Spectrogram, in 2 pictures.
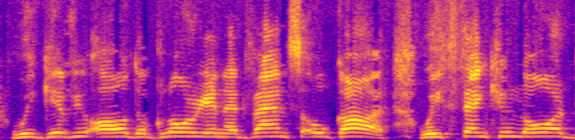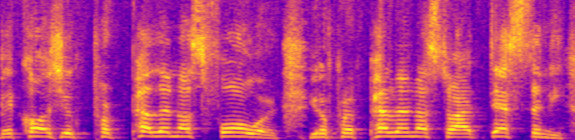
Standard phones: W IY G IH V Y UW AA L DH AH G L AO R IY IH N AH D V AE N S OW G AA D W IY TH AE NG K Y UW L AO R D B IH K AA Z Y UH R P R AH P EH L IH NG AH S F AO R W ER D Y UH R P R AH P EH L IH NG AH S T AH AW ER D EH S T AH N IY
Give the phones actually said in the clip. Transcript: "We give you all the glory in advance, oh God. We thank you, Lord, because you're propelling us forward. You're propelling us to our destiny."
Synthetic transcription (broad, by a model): W IY G IH V Y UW AA L DH AH G L AO R IY IH N AH D V AE N S OW G AA D W IY TH AE NG K Y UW L AO R D B IH K AA Z Y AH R P R AH P EH L IH NG AH S F AO R W ER D Y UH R P R AH P EH L IH NG AH S T AH AW ER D EH S T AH N IY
